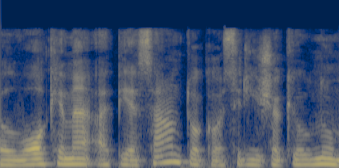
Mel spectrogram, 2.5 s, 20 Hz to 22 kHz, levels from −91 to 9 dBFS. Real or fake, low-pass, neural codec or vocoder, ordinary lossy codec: real; 10.8 kHz; none; AAC, 48 kbps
